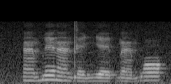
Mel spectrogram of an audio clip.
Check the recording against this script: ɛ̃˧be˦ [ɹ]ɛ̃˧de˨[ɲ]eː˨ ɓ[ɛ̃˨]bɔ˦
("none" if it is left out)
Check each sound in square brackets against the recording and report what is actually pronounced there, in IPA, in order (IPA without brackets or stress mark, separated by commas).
ɾ, ɲ, ɛ̃˨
